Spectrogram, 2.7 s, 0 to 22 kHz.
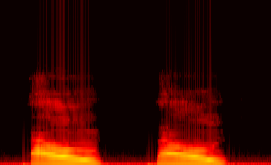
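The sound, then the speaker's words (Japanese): Two clear, transparent, drawn-out meows voiced by a person imitating a cat, each about three-quarters of a second long with a short pause between, fairly loud with a low hum underneath. “4段までは比較的クリアで透き通った声、これを目指していました。”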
